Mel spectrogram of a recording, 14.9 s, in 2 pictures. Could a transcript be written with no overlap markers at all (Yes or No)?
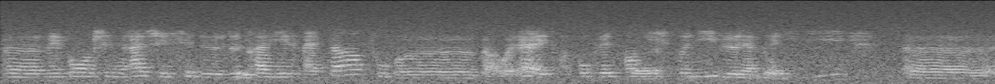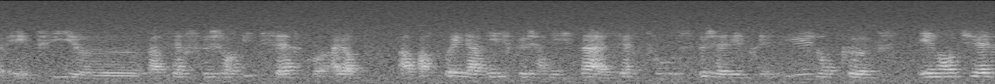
No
